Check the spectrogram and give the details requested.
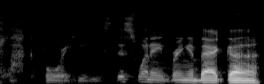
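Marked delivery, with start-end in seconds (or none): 0.1-1.1 soft unvoiced whisper of the name; whispered to himself. Real, not acted. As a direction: breathe the name out, barely audible.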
